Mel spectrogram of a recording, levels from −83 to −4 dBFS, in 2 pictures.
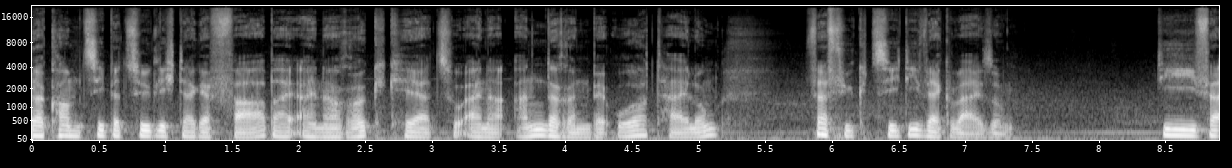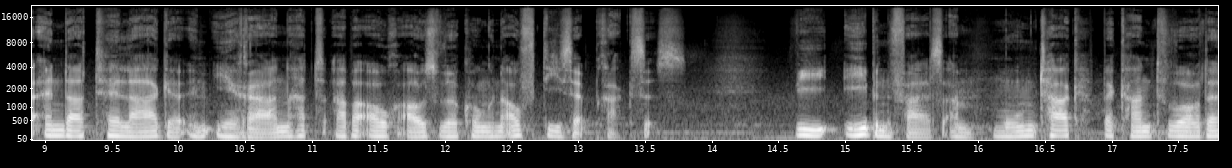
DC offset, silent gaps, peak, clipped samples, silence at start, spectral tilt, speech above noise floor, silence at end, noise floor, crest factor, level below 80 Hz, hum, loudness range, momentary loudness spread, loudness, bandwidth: under 0.1%; none; 0 dBFS; under 0.1%; 0 s; -6 dB/octave; 24 dB; 0 s; -39 dBFS; 16 dB; -42 dBFS; none; 3 LU; 9 LU; -16 LUFS; over 20 kHz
